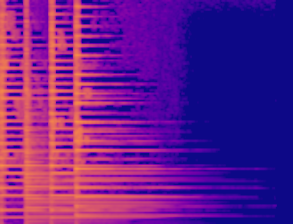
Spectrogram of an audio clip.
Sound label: G sharp Augmented G sharp; G#+ arpeggiated; JGuitar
